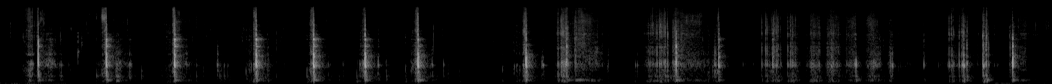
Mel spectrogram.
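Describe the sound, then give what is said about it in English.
A knife cuts tomato, lettuce and onion for a hamburger, with many sharp, crisp chops on a board followed by rustling, tearing and crunching sounds. “Now, cut the tomato, the lettuce, and the onion, and put it on the bread.”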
